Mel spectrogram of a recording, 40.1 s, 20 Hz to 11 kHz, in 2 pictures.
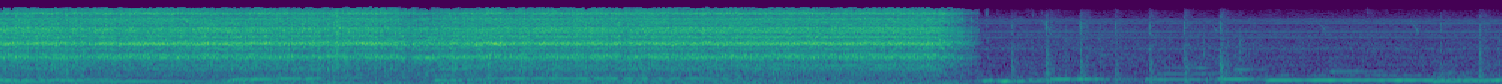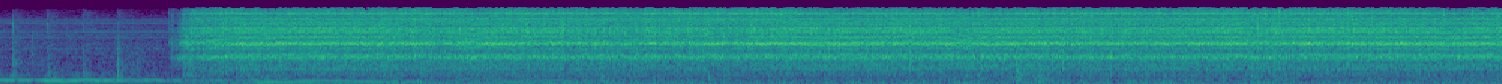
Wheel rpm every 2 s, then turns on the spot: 160, 160, 150, 160, 160, 160, 70, 0, 0, 0, 0, 90, 160, 160, 160, 160, 160, 160, 160, 160.
none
